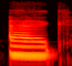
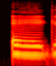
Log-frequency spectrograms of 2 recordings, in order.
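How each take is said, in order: First: "egg" with a short open E; standard "egg". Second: "egg" with a long AY vowel, like "ayg"; Pacific Northwest "egg". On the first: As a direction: say "egg" with the vowel of "bed". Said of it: "instead of egg". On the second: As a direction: say "egg" to rhyme with vague. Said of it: "Because we say, like, egg instead of egg". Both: Shown as a demonstration.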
